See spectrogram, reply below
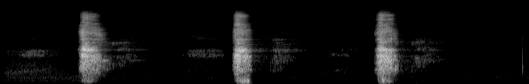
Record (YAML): exhalation_length: 5.3 s
exhalation_amplitude: 31010
exhalation_signal_mean_std_ratio: 0.26
survey_phase: beta (2021-08-13 to 2022-03-07)
age: 45-64
gender: Female
wearing_mask: 'No'
symptom_cough_any: true
symptom_new_continuous_cough: true
symptom_shortness_of_breath: true
symptom_diarrhoea: true
symptom_fatigue: true
symptom_change_to_sense_of_smell_or_taste: true
symptom_loss_of_taste: true
symptom_other: true
symptom_onset: 5 days
smoker_status: Ex-smoker
respiratory_condition_asthma: true
respiratory_condition_other: false
recruitment_source: Test and Trace
submission_delay: 1 day
covid_test_result: Positive
covid_test_method: RT-qPCR
covid_ct_value: 23.3
covid_ct_gene: N gene
covid_ct_mean: 23.7
covid_viral_load: 17000 copies/ml
covid_viral_load_category: Low viral load (10K-1M copies/ml)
